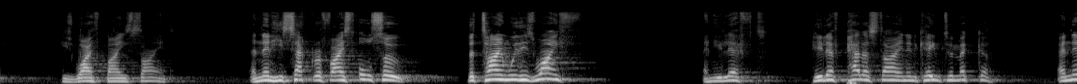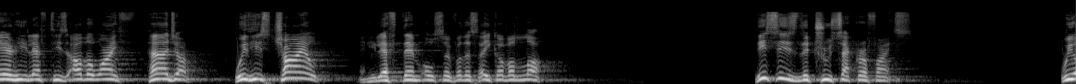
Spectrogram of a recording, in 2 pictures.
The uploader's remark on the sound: LIVE from Masjid Al-Azhar, Belmore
